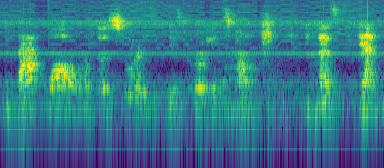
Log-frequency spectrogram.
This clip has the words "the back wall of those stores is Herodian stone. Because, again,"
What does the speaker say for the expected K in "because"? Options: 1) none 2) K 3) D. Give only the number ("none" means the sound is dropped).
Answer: 1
